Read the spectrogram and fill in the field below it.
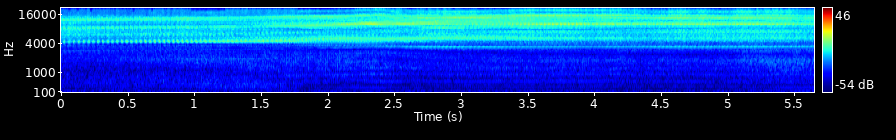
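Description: A small electric RC helicopter whines steadily with a high, buzzing rotor and motor drone, hovering about 10 feet up in light wind, fairly close and continuous throughout, with no voices.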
